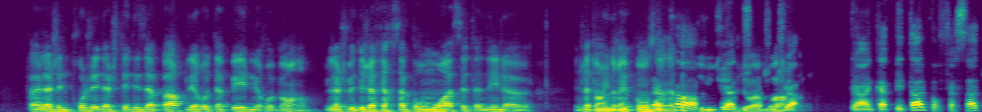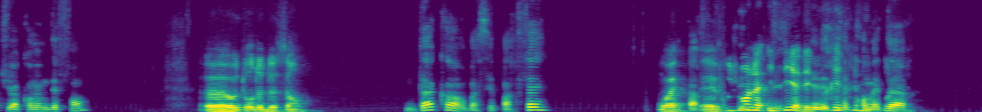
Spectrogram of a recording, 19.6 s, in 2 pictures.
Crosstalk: present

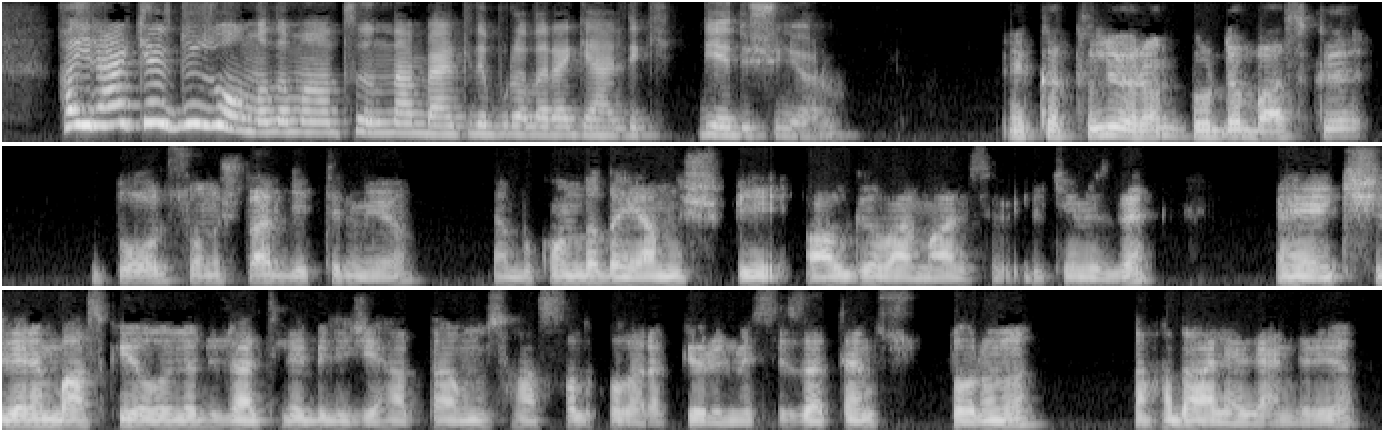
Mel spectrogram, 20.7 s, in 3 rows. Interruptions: none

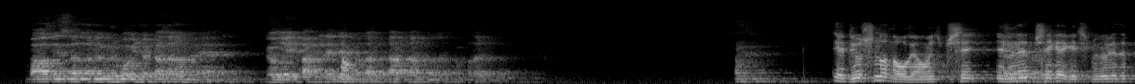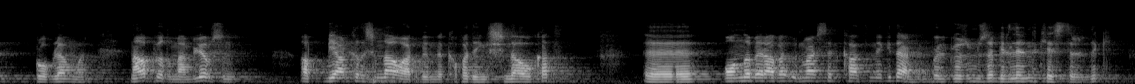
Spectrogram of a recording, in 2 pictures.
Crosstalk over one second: none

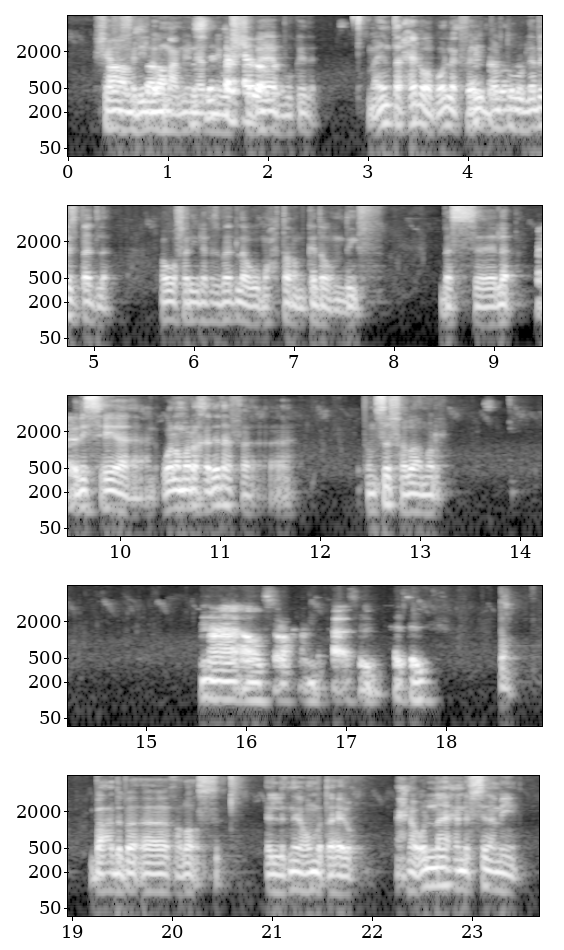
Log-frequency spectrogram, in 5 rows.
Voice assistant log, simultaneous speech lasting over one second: present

